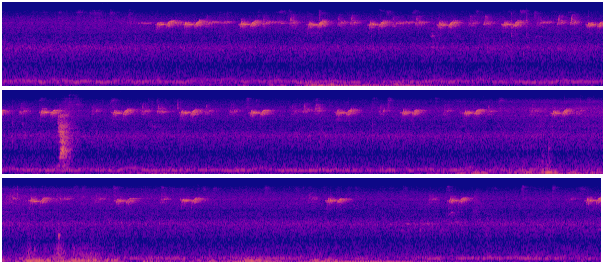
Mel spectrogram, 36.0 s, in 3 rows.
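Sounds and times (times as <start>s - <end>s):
bird chirping: 2.7s - 23.8s, 24.5s - 28.4s, 29.2s - 31.1s, 32.0s - 33.6s
low rumbling: 21.0s - 32.6s.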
